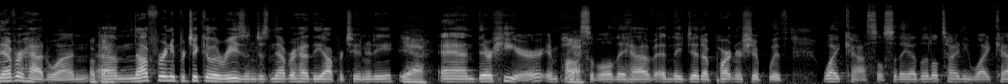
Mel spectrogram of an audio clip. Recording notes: Live from CES. We’re here live with the Insights Association on the show floor at the world’s largest consumer electronics show—CES 2020.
